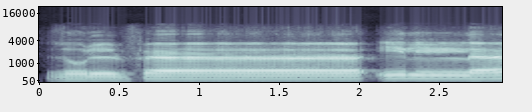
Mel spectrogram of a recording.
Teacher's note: സുൽഫ ഇതിലെ അലിഫിനെ മദ് മുൻഫസിൽ ജായിസ് നൽകി 4-5 ഹറക്കത്തിൻ്റെ അളവിൽ ദീർഘിപ്പിക്കൽ അനുവദനീയമാണ്.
